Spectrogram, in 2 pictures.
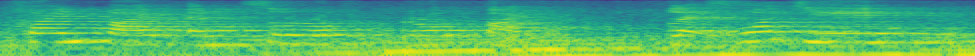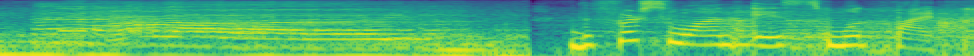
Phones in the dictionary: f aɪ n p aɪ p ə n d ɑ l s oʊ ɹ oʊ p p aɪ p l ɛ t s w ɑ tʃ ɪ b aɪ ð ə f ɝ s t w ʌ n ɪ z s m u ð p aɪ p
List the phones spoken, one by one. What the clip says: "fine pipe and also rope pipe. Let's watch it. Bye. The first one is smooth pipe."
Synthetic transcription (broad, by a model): f aɪ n p aɪ p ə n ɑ l s oʊ ɹ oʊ f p aɪ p l ɛ t s w ɑ tʃ ɪ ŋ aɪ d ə f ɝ s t w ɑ n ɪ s m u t p aɪ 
